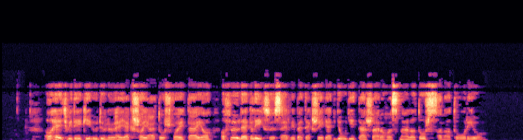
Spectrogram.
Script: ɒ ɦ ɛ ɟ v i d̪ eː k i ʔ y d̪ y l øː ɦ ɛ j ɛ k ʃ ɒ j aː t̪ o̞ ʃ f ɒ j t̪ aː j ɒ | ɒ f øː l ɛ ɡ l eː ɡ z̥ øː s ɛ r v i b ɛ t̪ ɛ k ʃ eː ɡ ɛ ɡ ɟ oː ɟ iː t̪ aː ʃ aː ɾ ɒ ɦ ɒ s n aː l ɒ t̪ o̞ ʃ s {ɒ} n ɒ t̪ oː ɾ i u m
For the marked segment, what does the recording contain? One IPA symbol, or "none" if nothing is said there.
ɒ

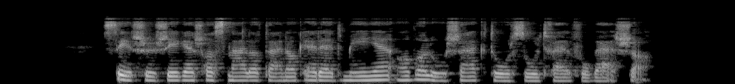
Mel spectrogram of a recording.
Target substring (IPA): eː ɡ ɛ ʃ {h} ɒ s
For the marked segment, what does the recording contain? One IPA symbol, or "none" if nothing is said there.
h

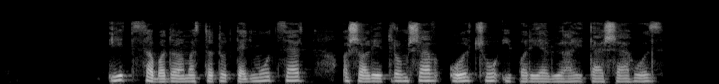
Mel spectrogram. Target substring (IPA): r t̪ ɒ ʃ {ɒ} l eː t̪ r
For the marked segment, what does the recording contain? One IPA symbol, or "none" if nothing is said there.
ɒ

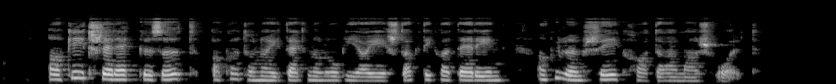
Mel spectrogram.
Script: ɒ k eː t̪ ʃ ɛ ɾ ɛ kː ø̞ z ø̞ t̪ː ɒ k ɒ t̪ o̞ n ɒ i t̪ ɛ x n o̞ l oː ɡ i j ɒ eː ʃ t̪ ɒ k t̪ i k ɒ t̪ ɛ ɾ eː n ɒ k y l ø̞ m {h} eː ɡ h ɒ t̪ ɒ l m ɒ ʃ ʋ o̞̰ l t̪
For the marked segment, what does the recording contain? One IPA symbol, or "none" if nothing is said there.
ʃ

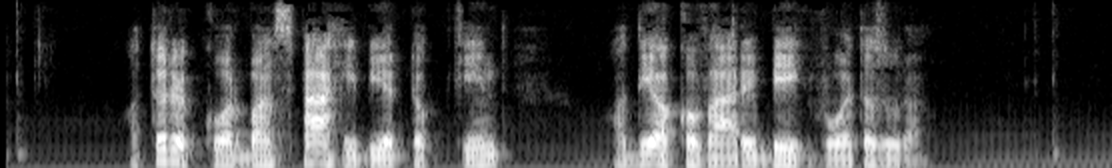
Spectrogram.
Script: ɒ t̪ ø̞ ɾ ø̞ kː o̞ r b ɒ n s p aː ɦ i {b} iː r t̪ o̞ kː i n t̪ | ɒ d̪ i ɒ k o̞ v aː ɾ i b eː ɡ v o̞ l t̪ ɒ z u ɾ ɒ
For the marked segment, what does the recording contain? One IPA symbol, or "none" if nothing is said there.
b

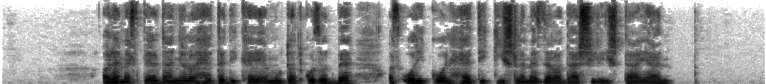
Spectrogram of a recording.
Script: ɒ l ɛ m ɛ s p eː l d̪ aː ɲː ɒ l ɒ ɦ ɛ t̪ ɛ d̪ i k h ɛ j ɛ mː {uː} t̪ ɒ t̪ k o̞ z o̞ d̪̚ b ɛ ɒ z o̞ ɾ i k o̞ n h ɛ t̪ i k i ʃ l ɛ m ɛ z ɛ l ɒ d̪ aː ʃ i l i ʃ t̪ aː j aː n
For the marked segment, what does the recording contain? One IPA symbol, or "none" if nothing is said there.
u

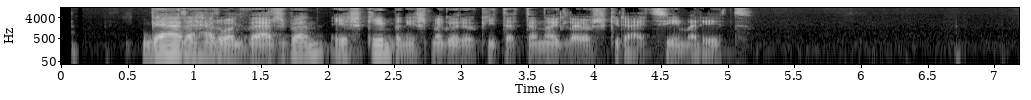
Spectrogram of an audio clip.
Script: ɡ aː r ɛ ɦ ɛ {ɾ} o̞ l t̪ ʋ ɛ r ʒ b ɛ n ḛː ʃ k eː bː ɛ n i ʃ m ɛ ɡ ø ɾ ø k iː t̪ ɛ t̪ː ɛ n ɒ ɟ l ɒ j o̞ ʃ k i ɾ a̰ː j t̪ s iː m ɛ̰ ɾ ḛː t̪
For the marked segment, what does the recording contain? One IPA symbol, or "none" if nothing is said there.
ɾ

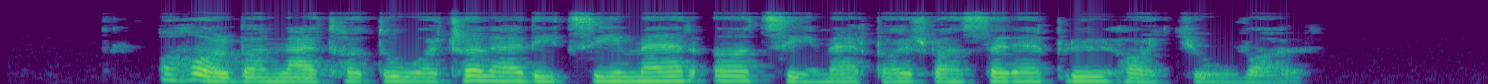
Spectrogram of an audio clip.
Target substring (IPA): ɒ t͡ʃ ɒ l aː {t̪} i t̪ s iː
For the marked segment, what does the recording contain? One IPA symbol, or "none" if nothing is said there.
d̪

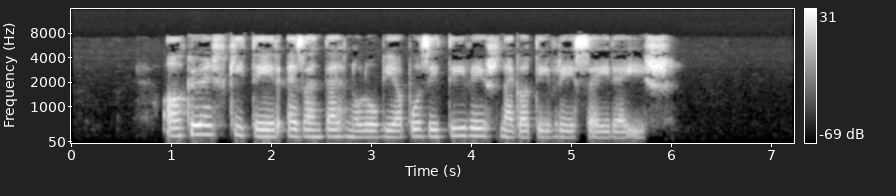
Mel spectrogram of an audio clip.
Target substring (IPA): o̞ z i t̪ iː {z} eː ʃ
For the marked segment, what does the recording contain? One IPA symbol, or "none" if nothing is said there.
v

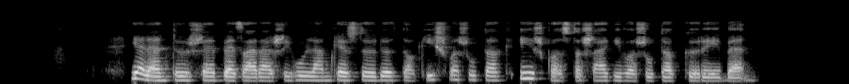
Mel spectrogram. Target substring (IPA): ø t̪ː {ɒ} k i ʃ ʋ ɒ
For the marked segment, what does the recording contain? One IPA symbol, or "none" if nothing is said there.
ɒ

